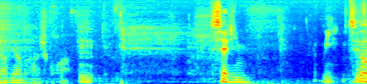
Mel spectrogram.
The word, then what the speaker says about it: Salim: Salim.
